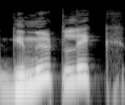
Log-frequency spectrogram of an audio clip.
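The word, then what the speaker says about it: gemütlich: Uh this word is German um from gimmutlick which means pleasant and also from gimmute which means mentality or mind.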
